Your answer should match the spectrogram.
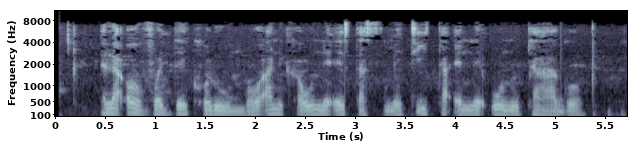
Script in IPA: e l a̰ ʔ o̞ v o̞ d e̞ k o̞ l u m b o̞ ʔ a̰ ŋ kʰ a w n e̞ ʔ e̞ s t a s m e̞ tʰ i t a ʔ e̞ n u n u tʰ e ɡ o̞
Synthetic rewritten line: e l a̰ ʔ o̞ v o̞ d e̞ kʰ o̞ l u m b o̞ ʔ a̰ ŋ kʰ a w n e̞ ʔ e̞ s t a s m e̞ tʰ i t a ʔ e̞ n u n u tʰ a ɡ o̞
